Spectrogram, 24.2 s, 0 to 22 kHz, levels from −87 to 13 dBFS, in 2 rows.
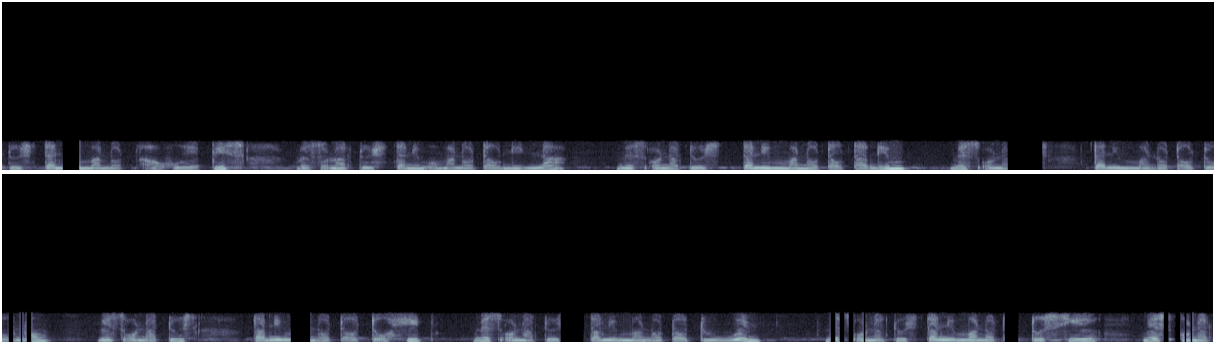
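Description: Packet loss filled with silence cuts the speech at 0.6, 10.05, 12.18, 15.0, 17.7, 20.4, 22.14 and 23.73 s. Lost packets became dead gaps with hard edges. Gap lengths step in 30 ms units, which fits 30 ms packets. At 12.18, 20.4 and 23.73 s the holes come in short scattered bursts.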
